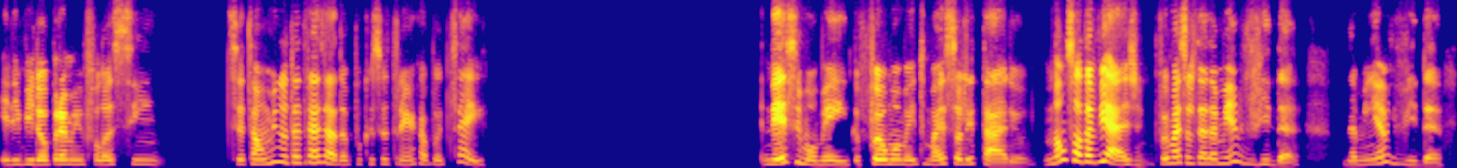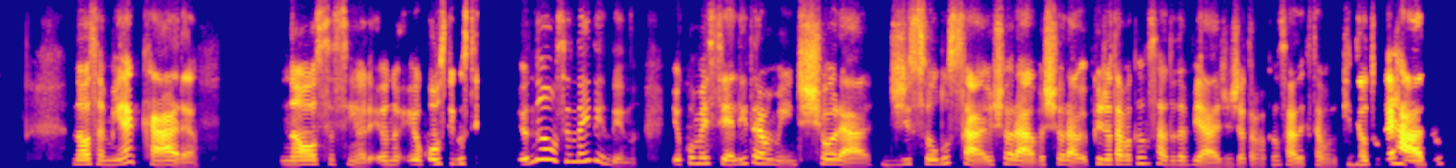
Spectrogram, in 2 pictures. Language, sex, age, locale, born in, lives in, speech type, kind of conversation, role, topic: Portuguese, female, 30-34, pt-BR, Brazil, France, conversation, unstructured, none, Qual foi o momento mais solitário que você viveu em uma viagem?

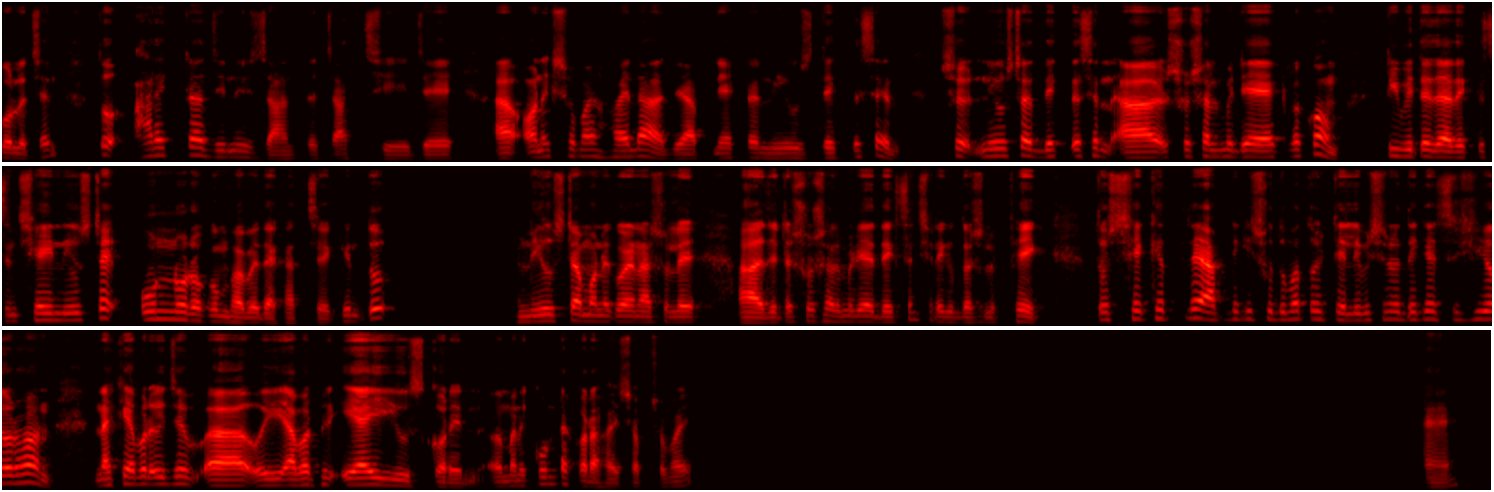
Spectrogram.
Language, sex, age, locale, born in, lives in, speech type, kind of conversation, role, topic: Bengali, male, 25-29, bn-BD, Bangladesh, Bangladesh, conversation, podcast, host, আপনি অনলাইনে পাওয়া তথ্য কীভাবে যাচাই করেন?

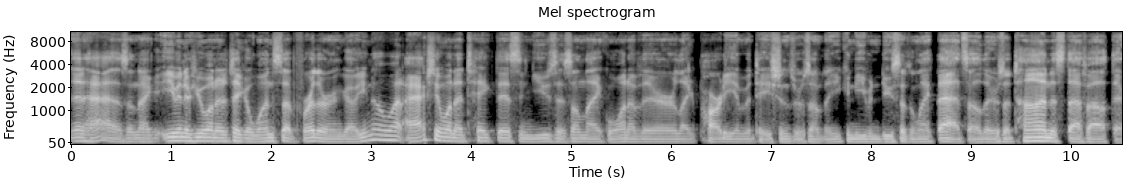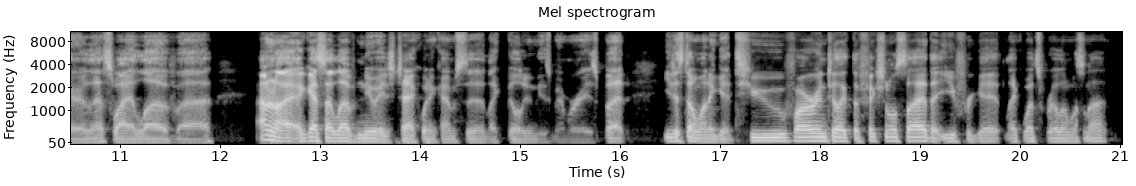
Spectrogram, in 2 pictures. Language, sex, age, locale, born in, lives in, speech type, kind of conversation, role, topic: English, male, 35-39, en-US, United States, United States, conversation, unstructured, none, What’s the story behind a favorite photo on your phone, and why does it matter to you?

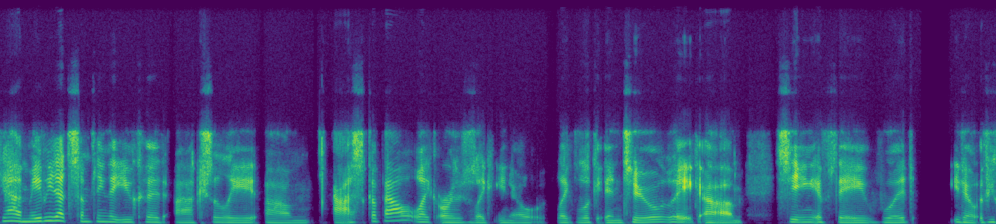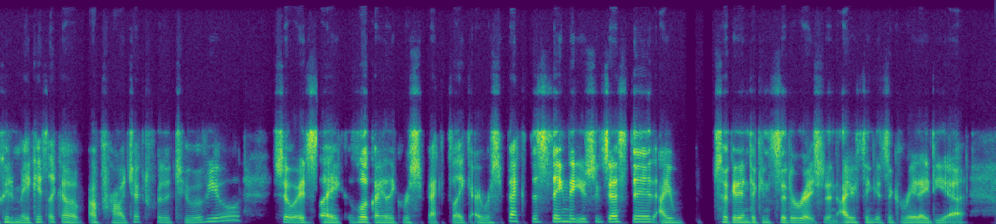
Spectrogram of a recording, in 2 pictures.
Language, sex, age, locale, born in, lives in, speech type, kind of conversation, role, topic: English, female, 45-49, en-US, United States, United States, conversation, advice, advisor, How can I set boundaries and reduce burnout while managing long work hours?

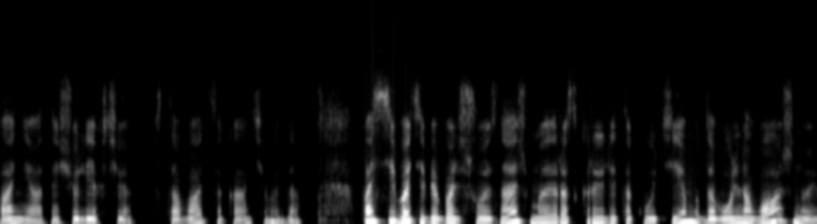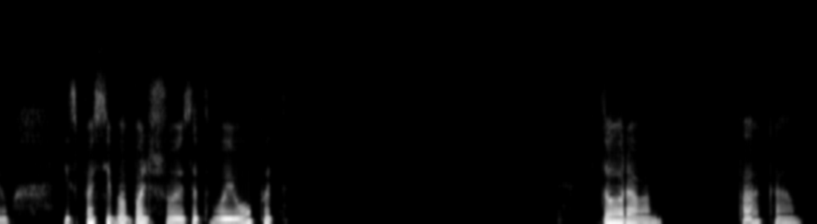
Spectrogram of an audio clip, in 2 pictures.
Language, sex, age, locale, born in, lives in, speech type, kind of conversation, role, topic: Russian, female, 45-49, ru-RU, Ukraine, Spain, conversation, podcast, host, Есть ли у тебя опыт цифрового детокса и как это было?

